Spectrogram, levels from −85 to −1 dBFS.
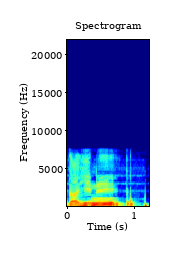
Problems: background conversations at intervals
